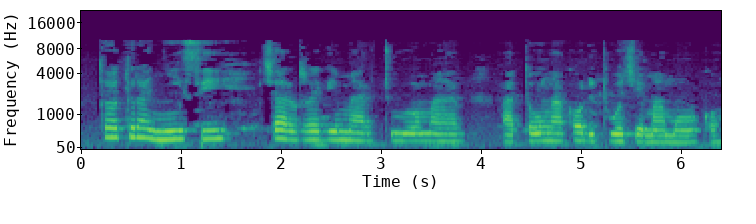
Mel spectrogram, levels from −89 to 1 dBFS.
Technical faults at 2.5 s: AAC compression

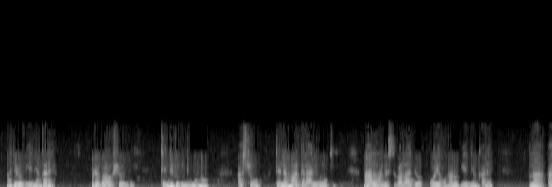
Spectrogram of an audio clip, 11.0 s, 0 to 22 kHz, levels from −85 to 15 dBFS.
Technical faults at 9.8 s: Speex codec; VoIP packet loss concealed by the speech codec

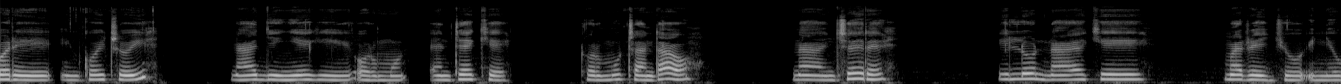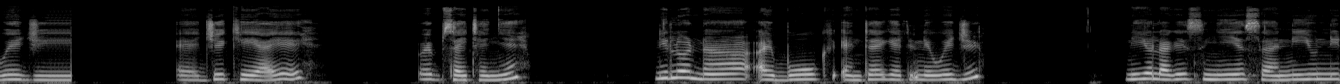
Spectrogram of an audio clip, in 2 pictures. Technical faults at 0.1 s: none

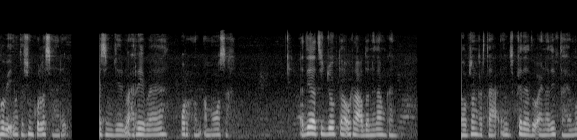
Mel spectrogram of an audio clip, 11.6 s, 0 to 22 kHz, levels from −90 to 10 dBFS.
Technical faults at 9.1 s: clipped start after a pause

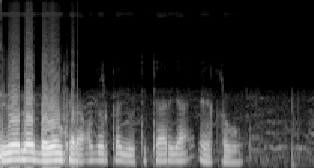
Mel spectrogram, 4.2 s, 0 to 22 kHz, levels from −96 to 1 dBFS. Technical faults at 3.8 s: none

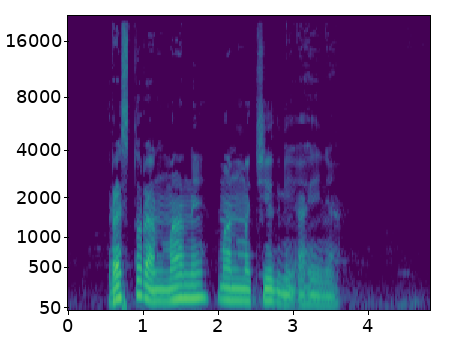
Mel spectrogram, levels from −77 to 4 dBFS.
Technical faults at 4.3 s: none

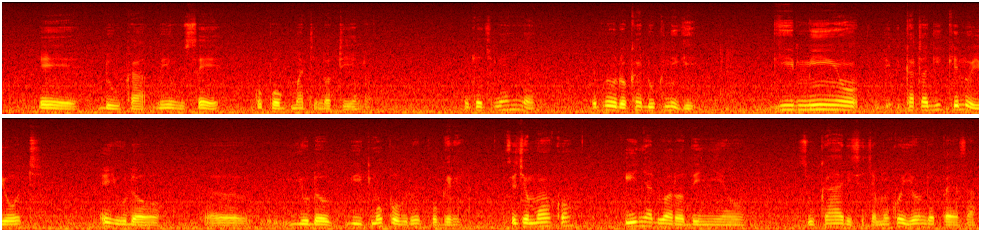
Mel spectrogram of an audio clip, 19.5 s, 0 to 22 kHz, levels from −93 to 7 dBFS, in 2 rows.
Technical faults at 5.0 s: none

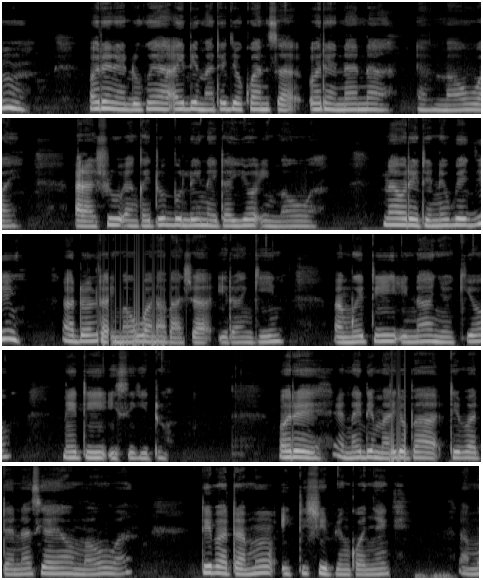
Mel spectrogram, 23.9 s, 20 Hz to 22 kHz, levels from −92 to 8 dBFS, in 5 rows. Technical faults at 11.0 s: processor overload crackle

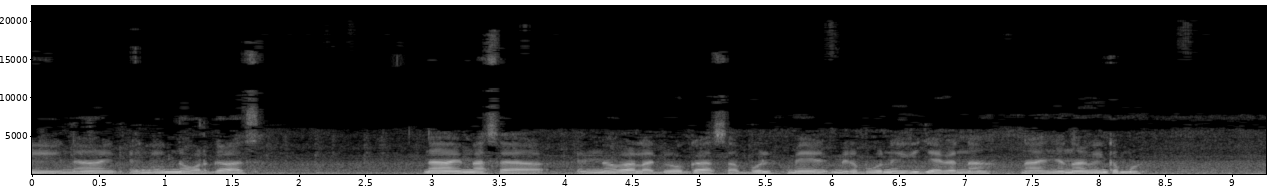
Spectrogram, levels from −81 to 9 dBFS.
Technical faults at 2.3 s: WMA compression

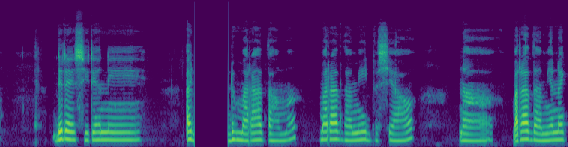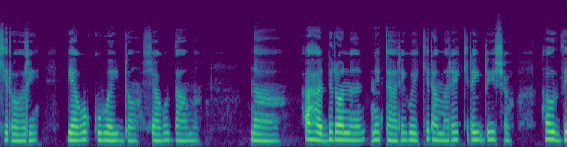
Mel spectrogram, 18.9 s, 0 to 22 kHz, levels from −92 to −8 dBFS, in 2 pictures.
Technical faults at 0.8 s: none

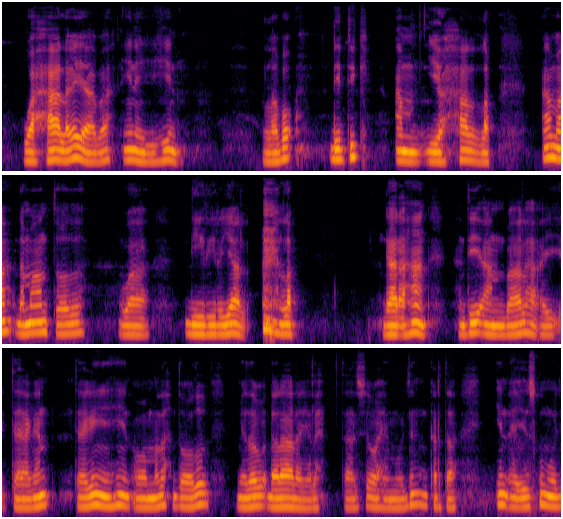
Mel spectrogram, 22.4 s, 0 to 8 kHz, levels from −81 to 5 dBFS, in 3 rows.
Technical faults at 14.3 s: none

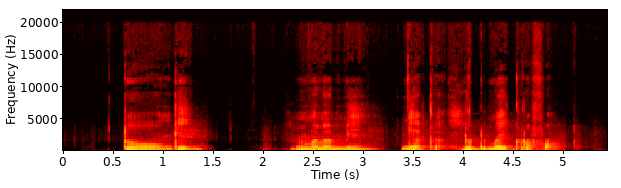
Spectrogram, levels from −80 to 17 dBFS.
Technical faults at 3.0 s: generation loss

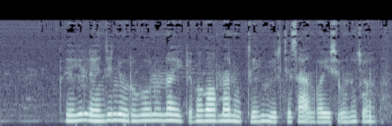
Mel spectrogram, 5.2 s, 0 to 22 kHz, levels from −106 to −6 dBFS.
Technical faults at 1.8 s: MP3 compression

